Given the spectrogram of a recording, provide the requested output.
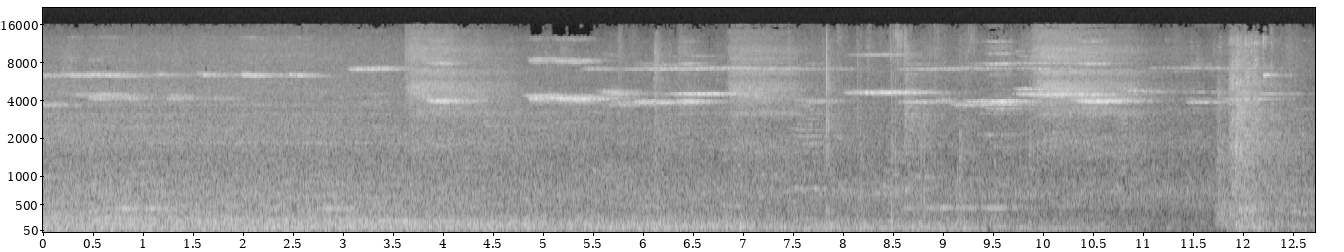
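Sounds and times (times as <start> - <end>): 
train rolling in with a low rumble: 0.0 - 12.7
high piercing metal train brake squeals: 3.1 - 7.0, 7.8 - 12.5.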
